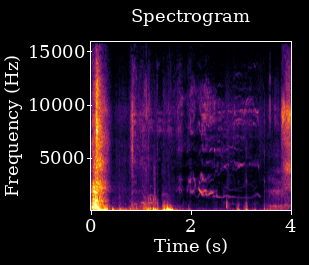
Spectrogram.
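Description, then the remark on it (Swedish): Someone blows their nose in a few rough, breathy bursts, followed by a thin squeaky whistle through the nostrils and one last short snort at the end; no one speaks. “Och så kan man snyta sig.”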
